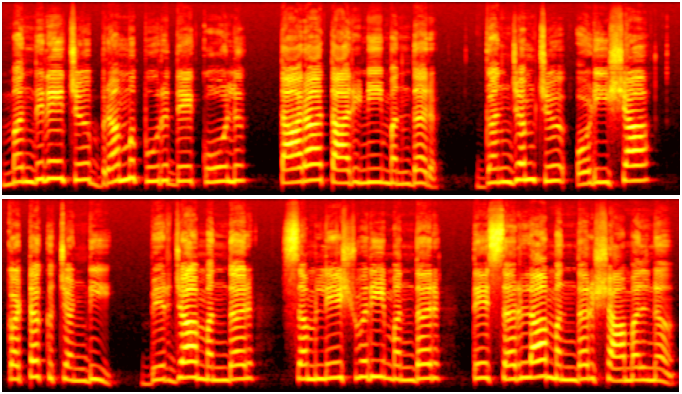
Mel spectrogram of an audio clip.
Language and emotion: Dogri, neutral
